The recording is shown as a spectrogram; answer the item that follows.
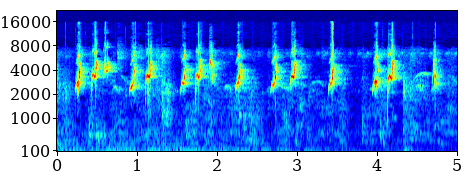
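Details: Long-tailed shrike lure song meant to rouse a rival into fighting mood: evenly spaced sharp, high chirped notes, roughly two per second, each a quick bright rising-falling flick, over faint low background rumble.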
